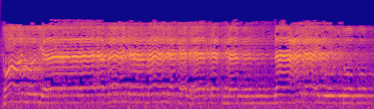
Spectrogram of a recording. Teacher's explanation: ضم الشفتين مقترنا بنطق النون · Term: الاشمام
